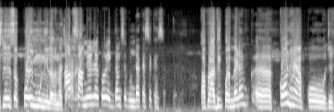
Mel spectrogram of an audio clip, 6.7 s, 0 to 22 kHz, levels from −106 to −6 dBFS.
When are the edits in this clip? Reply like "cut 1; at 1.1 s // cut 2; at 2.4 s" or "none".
cut 1; at 4.6 s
